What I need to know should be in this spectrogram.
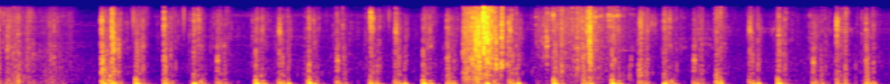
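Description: Footsteps crunch quickly and steadily over rough ground.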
